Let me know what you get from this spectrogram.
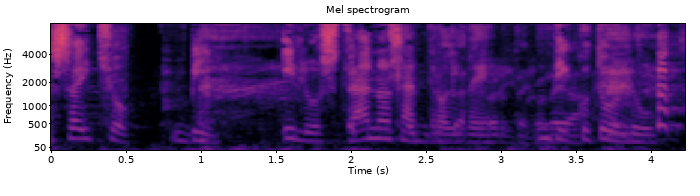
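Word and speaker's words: Cthulhu: Dikutulu, así se dice ahora. Dikutulu. No, no se dice ni Catulu ni Cutulu.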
